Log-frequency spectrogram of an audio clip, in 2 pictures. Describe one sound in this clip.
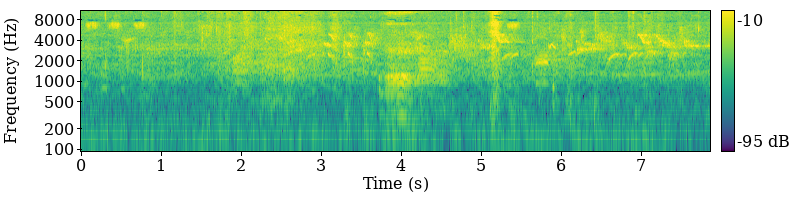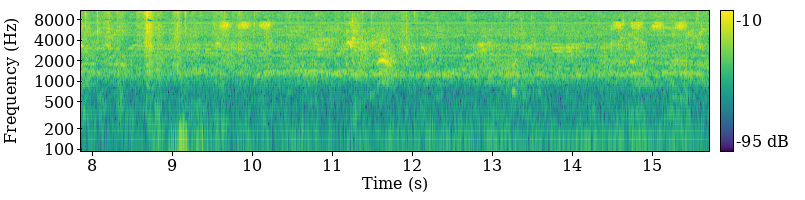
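A knife chops and scrapes into a hard green fruit.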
